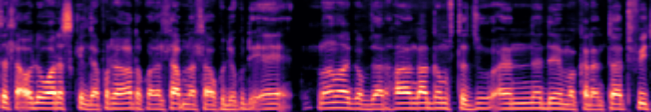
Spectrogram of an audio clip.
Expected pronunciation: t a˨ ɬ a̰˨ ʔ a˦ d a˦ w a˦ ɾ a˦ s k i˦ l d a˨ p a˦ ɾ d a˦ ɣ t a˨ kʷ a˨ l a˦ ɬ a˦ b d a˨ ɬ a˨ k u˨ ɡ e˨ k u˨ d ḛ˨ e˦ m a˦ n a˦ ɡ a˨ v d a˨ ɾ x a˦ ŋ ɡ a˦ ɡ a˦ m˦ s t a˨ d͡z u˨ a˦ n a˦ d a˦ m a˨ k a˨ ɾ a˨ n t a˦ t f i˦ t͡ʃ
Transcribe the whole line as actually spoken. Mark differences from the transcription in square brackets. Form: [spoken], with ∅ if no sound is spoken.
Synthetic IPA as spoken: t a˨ ɬ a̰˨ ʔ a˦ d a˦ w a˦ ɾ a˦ s k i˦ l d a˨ p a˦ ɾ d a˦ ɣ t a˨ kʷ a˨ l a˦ ɬ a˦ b [n] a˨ ɬ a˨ k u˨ [d] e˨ k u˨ d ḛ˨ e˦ [n] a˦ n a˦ ɡ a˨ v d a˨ ɾ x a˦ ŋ ɡ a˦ ɡ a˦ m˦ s t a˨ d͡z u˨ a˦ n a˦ d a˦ m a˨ k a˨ ɾ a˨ n t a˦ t f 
